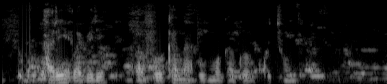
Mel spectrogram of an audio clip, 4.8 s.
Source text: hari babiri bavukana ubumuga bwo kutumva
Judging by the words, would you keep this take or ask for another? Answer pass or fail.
pass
